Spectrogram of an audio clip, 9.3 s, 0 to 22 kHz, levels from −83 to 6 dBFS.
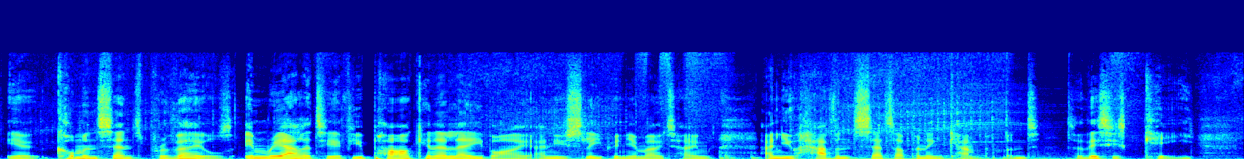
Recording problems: machinery noise; noticeable; throughout; 20 dB below the speech

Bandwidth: 14.5 kHz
